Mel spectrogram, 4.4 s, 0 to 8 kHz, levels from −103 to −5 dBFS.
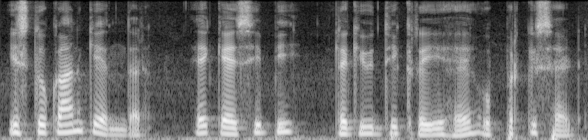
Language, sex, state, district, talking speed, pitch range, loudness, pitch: Hindi, male, Uttar Pradesh, Saharanpur, 215 wpm, 125-165 Hz, -18 LUFS, 145 Hz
